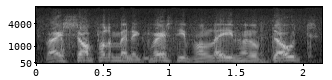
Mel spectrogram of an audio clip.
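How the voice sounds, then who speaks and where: An actor playing a gruff, bossy, irritable working-class husband in a radio play, with coarse, nagging, impatient talk. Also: male voice, a little high, fast, bright, forceful tone. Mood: agitated, scolding. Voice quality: coarse colloquial speech. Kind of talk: naturalistic radio play acting. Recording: dull, noisy old radio recording.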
